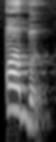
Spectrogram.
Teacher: لیکن قاف کو موٹا رکھیں گی، قاف موٹا حرف ہے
